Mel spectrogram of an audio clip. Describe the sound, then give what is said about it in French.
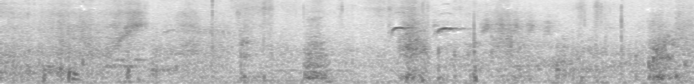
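A dog, the speaker's work partner, whimpers softly in short, high-pitched bursts, with brief whines rising and falling while a person talks over it. “Donc si je le laisse en chenil, je le récupère, il a déjà perdu quelques kilos, il est très stressé, donc voilà, c'est mon binôme, hein. C'est mon binôme de travail. Hein, grosse patate. Oh, oui.”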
